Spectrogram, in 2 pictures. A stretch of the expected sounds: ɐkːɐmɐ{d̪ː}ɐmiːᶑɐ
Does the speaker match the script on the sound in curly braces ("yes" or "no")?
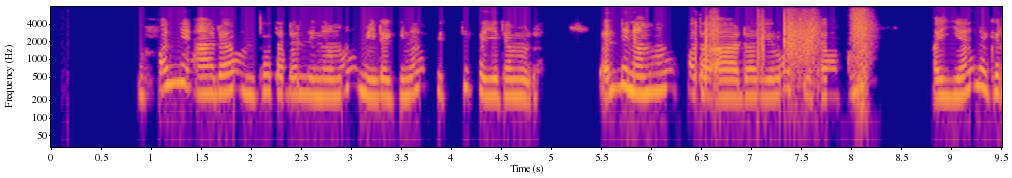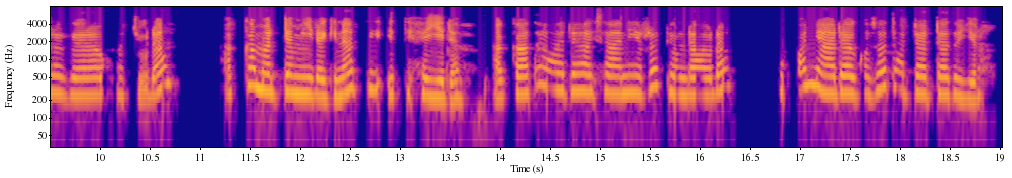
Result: yes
